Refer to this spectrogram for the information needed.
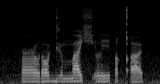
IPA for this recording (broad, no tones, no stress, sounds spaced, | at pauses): ʕ o ɾ ɔ ɡʲ ɔ m a ç ə̰ l i ɗ ə qʼ ɘ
